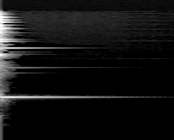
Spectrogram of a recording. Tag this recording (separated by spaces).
bells percussion samba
